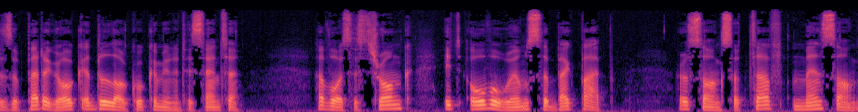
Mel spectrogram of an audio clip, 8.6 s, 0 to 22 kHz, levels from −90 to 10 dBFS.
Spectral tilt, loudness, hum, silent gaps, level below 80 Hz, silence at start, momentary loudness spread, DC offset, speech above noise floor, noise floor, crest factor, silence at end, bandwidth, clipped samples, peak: -4.5 dB/octave; -19 LUFS; none; none; -48 dBFS; 0 s; 9 LU; under 0.1%; 35 dB; -54 dBFS; 18 dB; 0 s; 15.5 kHz; under 0.1%; -2 dBFS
